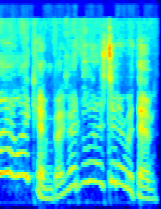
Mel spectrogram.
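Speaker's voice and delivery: very high, fast mocking falsetto, ditzy woman voice.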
